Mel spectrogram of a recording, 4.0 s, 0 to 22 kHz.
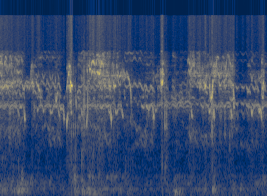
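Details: Nest of common kestrels in Théding, France, late June 2023, with the male bringing food to four chicks aged 16 days: dense, high trilled chatter in overlapping bursts, brief pauses about every second, soft scratching underneath.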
